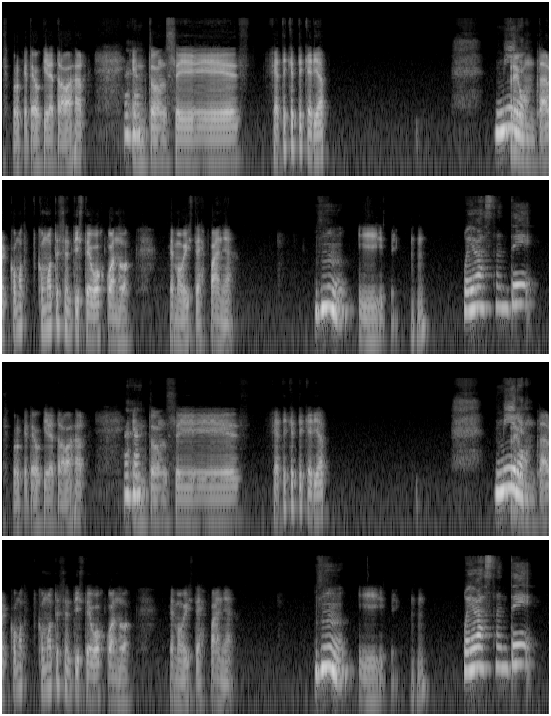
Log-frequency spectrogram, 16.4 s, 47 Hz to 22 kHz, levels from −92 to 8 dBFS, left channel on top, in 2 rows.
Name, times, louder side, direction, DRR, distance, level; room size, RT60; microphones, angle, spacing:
voice 1, 0.0-3.6 4.0-4.8 7.6-10.4 10.7-11.7 13.6-14.1 14.4-14.6, left 6 dB, 50° left, 0.4 m, -27 dB
voice 2, 1.8-2.1 6.8-7.1 7.4-7.8 12.9-13.4 15.1-16.2, right 1 dB, 25° right, 0.4 m, -21 dB
3.4 x 2.9 x 2.4 m
head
